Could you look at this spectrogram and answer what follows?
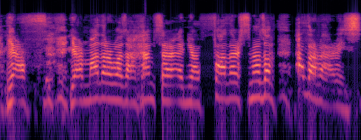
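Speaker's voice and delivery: taunting bad French accent; Monty Python taunt in French accent; terrible French accent. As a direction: fling the insult in mock French. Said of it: "my terrible French accent".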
